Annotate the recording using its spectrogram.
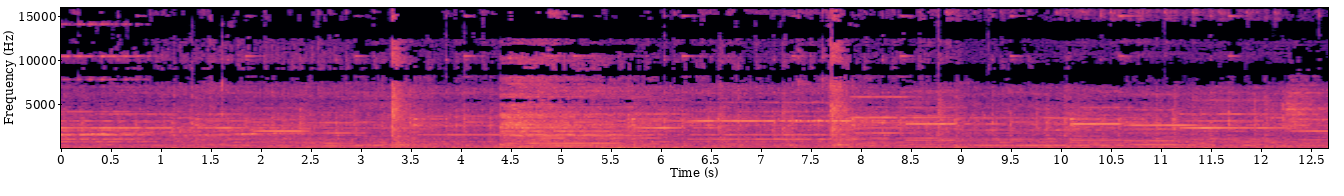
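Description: Spielo 'Wild Life' video slot machine playing its free-spin bonus music: a run of short electronic chiming notes at changing pitches, with two sharp clicks partway through.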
